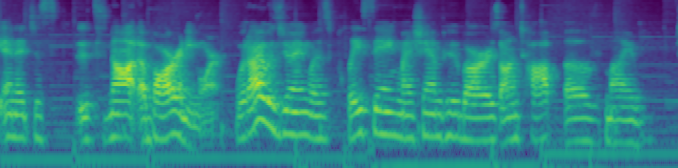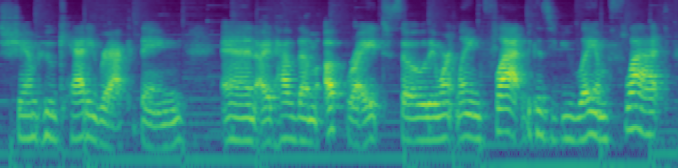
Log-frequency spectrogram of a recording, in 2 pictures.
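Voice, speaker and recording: A woman's voice: fairly low pitch, fairly bright tone, echoey room. A woman chatting casually in a product review vlog, with wry, sarcastic asides.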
